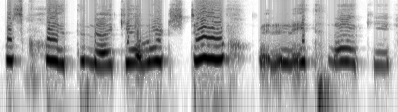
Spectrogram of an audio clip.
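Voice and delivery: high, loud sobbing plea with catches in the voice; sobbing confession. Acted. Daughter sobbing to her mother after hurting her friend, crying. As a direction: break down crying to your mother. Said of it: "ऐसे बोल के ना ... रो रही होती है".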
